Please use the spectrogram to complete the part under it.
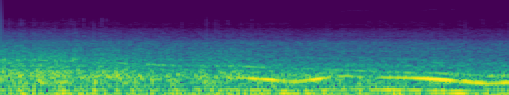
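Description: Wind and road noise rush steadily past the car.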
